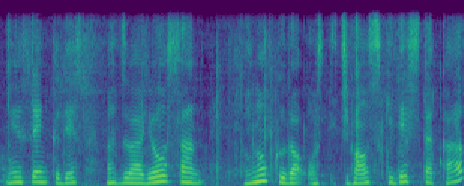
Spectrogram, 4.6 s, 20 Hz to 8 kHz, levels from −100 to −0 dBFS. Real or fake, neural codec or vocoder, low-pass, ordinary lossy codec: fake; codec, 24 kHz, 6 kbps, HILCodec; 7.2 kHz; none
